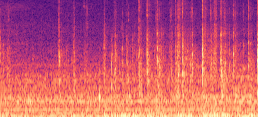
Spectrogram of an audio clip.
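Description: Rapid, steady keystrokes on a computer keyboard as an email ID is entered on a sign-in page, fairly close and quiet, with a low background hum and no talking.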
